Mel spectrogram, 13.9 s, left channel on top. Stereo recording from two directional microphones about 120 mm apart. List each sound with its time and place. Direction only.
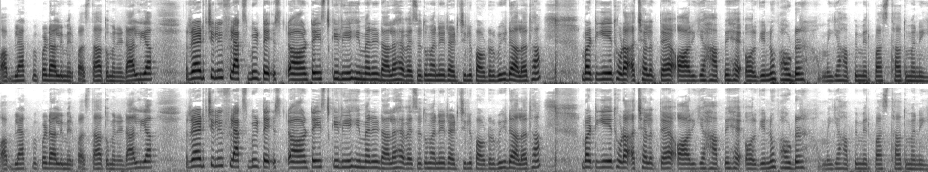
0.0 s a woman's voice: 40° left (ahead or behind)
1.9 s speech: 70° left (ahead or behind)
2.8 s a woman's voice: 45° left (ahead or behind)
